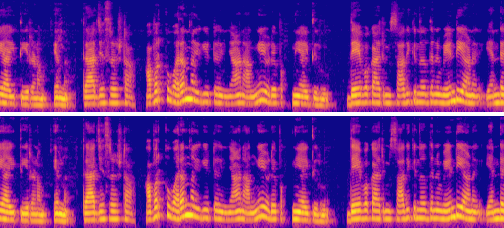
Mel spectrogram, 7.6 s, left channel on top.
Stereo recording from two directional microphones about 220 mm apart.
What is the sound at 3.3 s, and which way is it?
Speech, 40° right (ahead or behind).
